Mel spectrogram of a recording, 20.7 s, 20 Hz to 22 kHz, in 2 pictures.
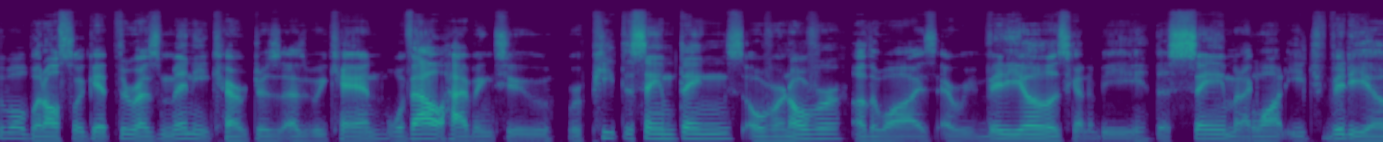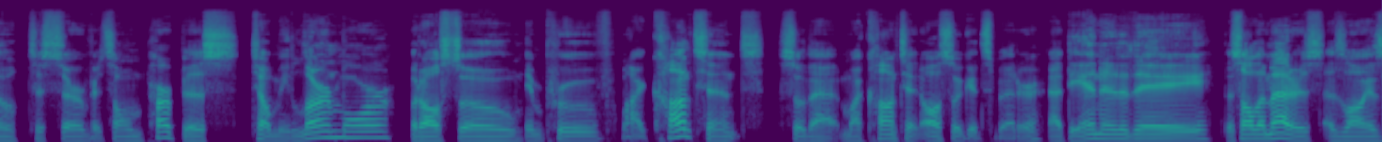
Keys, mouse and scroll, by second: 1.6-2.7 shift+middle drag, 3.1-3.4 scroll up 3, 3.4-4.0 middle drag, 4.5 middle click, 5.2-6.3 shift+middle drag, 6.7-7.0 scroll up 3, 7.0-7.7 middle drag, 8.8-10.0 shift+middle drag, 10.3-10.6 scroll up 3, 10.6-11.3 middle drag, 12.4-13.6 shift+middle drag, 14.0-14.3 scroll up 3, 14.3-14.9 middle drag, 16.1-17.2 shift+middle drag, 17.6-17.9 scroll up 3, 17.9-18.6 middle drag, 19.7-20.7 shift+middle drag.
